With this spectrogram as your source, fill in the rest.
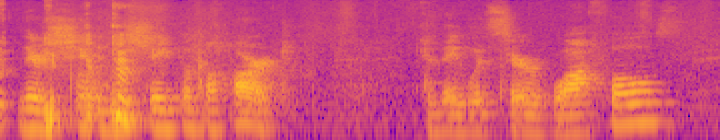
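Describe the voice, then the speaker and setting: A woman talks at a fairly low pitch with ordinary pitch variation, amid audible room echo and noticeable background noise. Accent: American. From New Jersey. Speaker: grandmother interviewed by grandson. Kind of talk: family interview. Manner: casual, halting.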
